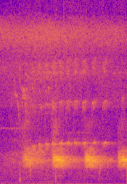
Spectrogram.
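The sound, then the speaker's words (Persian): A western pheasant gives four harsh, raspy calls at an even pace, each a short, flat, nasal burst over a steady background hiss. “این یه قرقاول غربیه، سلطان پرنده ها.”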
